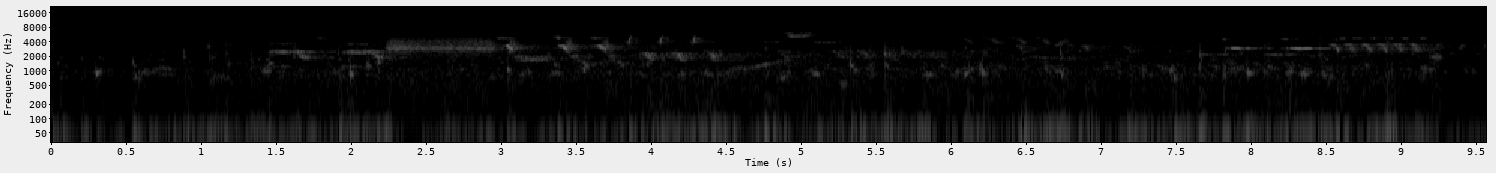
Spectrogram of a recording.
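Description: Faint bird chirps and short trills, busiest in the middle, with a quick repeated trill near the end.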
